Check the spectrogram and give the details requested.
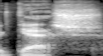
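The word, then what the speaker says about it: geas: g e a or gash I should say right that's definitely not how it looks like it would be pronounced but I think it's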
